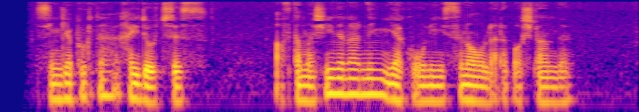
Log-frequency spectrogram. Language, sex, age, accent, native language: Uzbek, male, 18-24, Qashqadaryo, Uzbek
